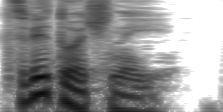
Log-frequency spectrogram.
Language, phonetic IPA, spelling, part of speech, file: Russian, [t͡svʲɪˈtot͡ɕnɨj], цветочный, adjective, Ru-цветочный.ogg
- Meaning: 1. flower 2. floral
